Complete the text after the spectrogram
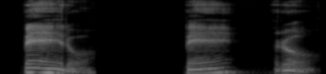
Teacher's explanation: when the R is between two vowels, it makes a short tap R sound.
